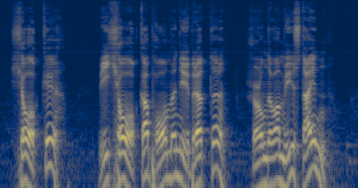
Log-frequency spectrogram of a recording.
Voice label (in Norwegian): kjåke, Numedalsmål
